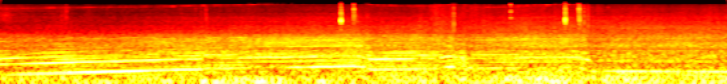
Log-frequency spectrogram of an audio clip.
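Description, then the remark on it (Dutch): A sports car engine in track mode roars loud, its pitch climbing and dropping in several quick steps as the driver downshifts three times and then accelerates hard on a road in Germany, with no voices. “En dan schakel een keertje terug, nog een keertje terug, nog een keertje terug. En daar gaan we.”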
